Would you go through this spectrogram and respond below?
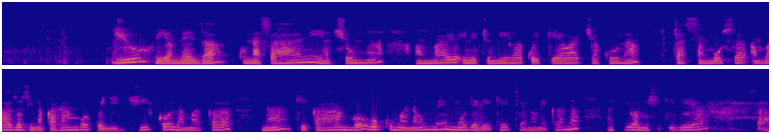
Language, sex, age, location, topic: Swahili, female, 25-35, Mombasa, agriculture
